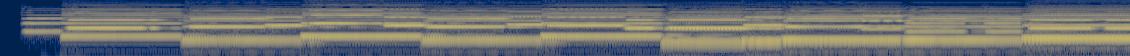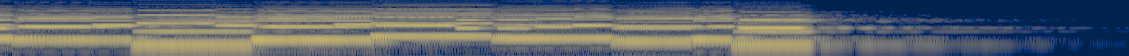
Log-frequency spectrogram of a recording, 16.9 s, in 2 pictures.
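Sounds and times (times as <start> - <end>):
Christmas flute quartet playing a carol: 0.2 - 16.2.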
